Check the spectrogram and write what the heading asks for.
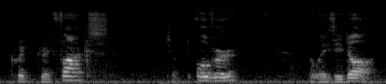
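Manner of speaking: FOX, OVER and DOG squeezed out hard, pauses between; stressed syllables punched. Shown as a demonstration. Teacher showing Fight Club drill, "fox", "over", "dog" punched. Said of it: "stressing the stress syllable".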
